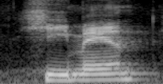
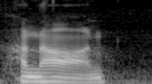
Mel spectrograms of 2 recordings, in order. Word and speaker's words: Henan: Did you say He-Man? He-Man province? – Yes. H-E-N-A-N. Did I pronounce it right? Or is it Hanan? – Oh, I thought you said He-Man. – No. – Like He-Man, like the action character.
